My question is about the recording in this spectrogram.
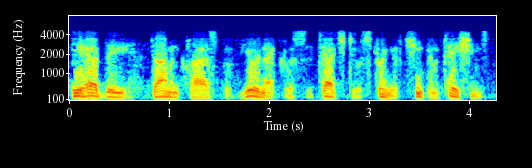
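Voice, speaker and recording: Deep-voiced hard-boiled detective, acted by a man, Philip Marlowe. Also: fairly quick, slight background noise, close to an everyday voice. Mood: gentle, sympathetic. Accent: American. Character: hard-boiled male private detective, wry, decent, world-weary. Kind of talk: 1940s radio drama acting and first-person narration. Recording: tinny 1940s radio broadcast, music.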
